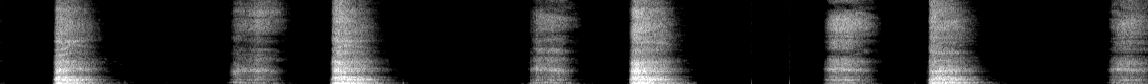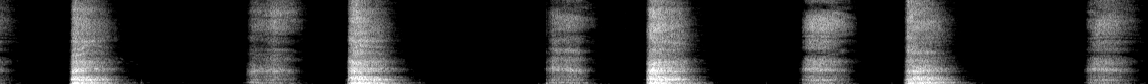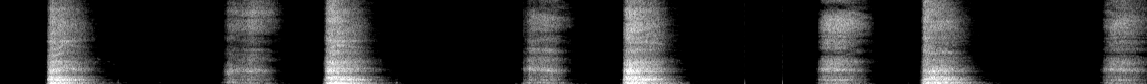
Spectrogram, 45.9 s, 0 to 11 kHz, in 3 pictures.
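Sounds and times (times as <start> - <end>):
woman breathing: 0.7 - 1.6, 3.0 - 5.4, 7.0 - 7.8, 8.4 - 9.3, 11.0 - 13.2, 14.7 - 15.6, 16.2 - 17.1, 18.6 - 19.4, 20.0 - 21.0, 22.6 - 23.3, 23.9 - 24.8, 26.0 - 28.2, 29.7 - 30.6, 31.2 - 32.1, 33.6 - 35.9, 37.6 - 38.3, 38.9 - 39.8, 41.5 - 43.8, 45.2 - 45.9.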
